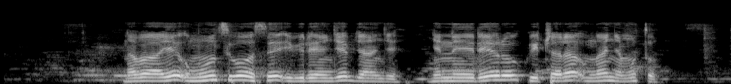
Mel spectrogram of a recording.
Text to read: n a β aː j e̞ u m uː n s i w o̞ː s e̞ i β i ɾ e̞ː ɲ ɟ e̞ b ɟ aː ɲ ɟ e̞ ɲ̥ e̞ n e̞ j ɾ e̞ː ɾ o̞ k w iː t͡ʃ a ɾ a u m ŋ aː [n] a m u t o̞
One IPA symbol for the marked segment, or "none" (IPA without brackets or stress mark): ɲ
